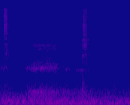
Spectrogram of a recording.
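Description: Faint breathing and sniffing close to the microphone: short breath noises near the start and about a second and a half in, with a faint short whistle-like tone about half a second in.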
